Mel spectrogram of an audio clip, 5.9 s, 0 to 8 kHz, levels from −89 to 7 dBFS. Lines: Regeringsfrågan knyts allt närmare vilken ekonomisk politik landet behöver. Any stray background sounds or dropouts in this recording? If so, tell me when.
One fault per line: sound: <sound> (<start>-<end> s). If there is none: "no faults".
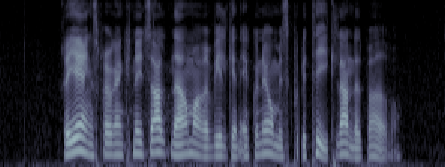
sound: dropout (4.0-4.0 s)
